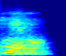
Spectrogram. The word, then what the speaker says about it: Kahl: And she does pronounce it Kale.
